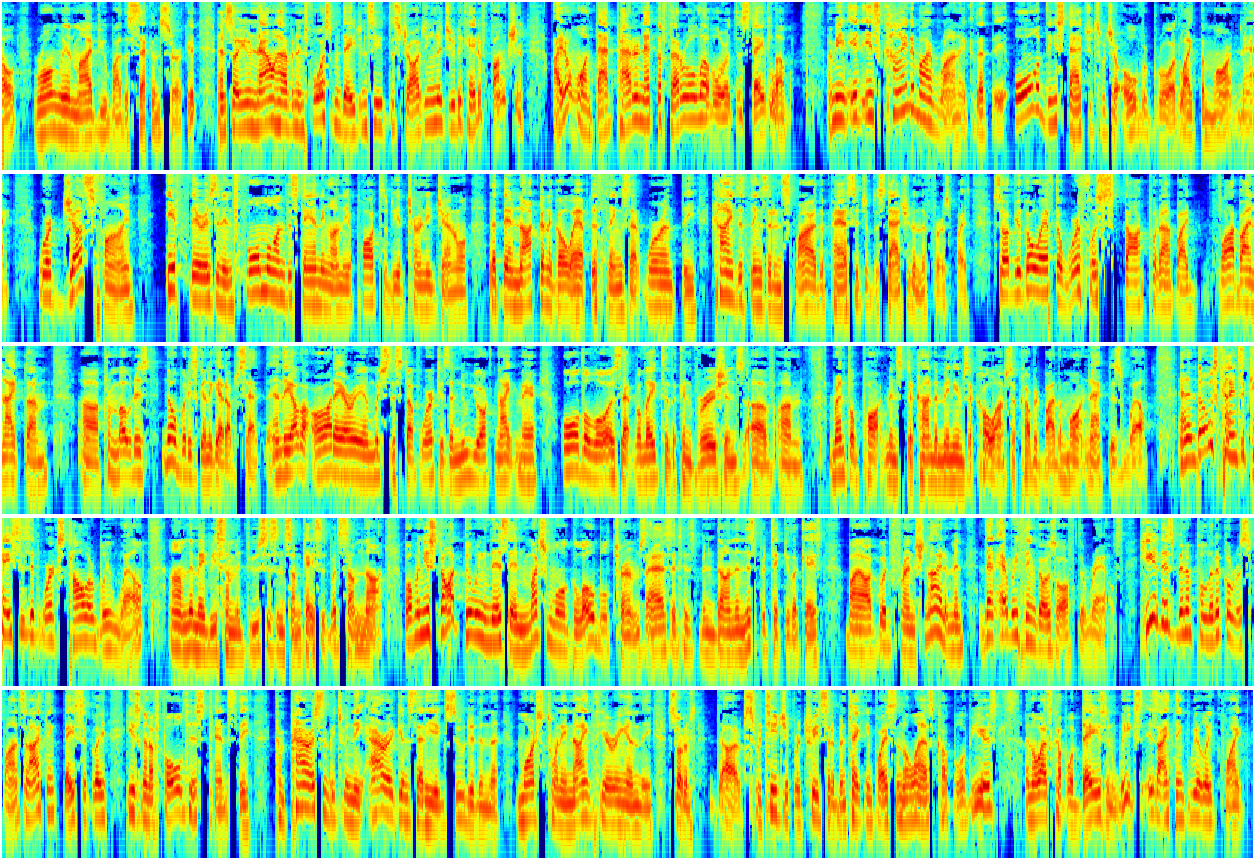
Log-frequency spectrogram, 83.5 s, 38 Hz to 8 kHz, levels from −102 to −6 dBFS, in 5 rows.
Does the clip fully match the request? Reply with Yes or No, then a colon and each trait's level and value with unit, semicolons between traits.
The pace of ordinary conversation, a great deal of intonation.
Yes: average, 195 wpm; wide, 7.1 semitones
